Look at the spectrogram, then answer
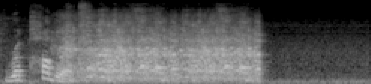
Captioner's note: audience laughing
